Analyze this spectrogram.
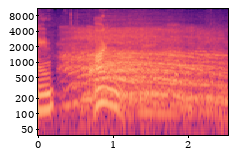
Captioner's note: audience exclaiming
